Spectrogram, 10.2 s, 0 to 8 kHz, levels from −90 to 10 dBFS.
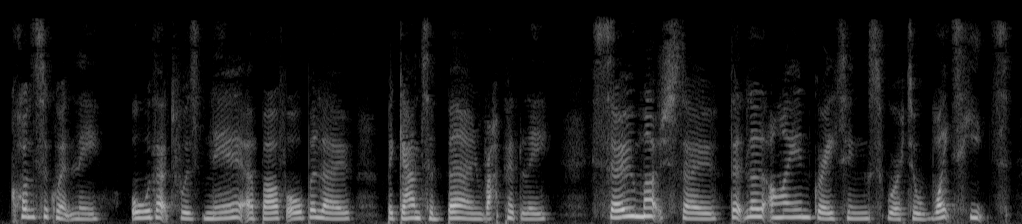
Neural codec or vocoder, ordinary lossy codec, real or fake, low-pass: none; AAC, 32 kbps; real; 7.2 kHz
